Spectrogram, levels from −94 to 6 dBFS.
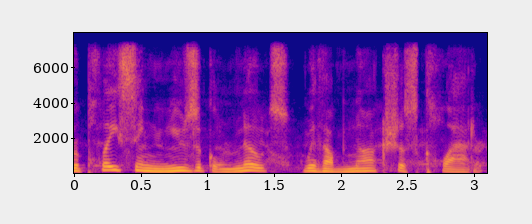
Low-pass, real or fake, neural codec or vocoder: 7.2 kHz; fake; codec, 24 kHz, 6 kbps, HILCodec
